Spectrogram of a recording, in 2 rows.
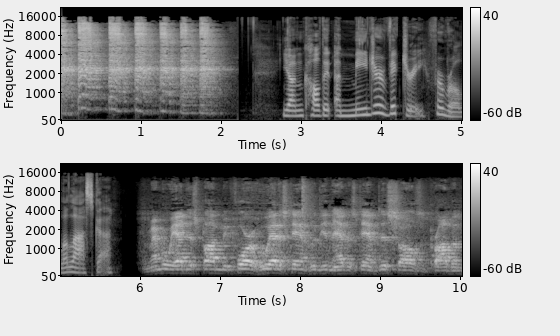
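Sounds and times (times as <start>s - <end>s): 
duck call imitating duck quacks: 0.0s - 2.2s
speech: 2.8s - 10.0s.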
